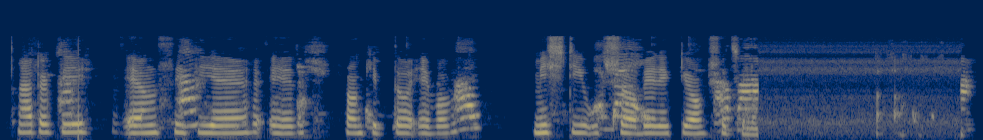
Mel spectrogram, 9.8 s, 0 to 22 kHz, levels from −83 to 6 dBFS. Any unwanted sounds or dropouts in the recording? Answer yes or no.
yes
